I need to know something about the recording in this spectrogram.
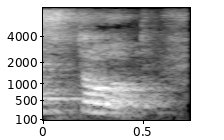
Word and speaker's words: स्रोत: हम इसको इस प्रकार भी पढ़ सकते हैं, लेकिन ध्यान रखिएगा ये स्रोत है और ये स्रोत जो है इसका उच्चारण नहीं होगा, इसका उच्चारण है स्रोत। तो आप लोगों ने ये पढ़ना है कि स के साथ में त्र नहीं लगा है, बल्कि क्या लगा है कि स के नीचे र लगा है।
